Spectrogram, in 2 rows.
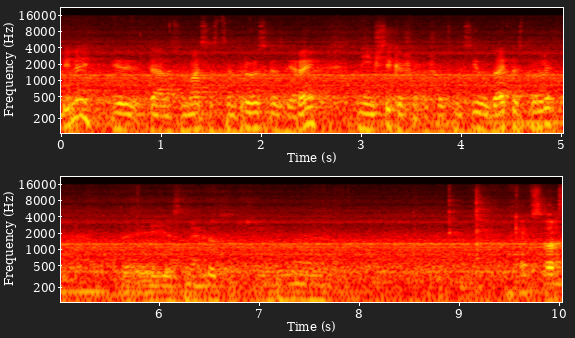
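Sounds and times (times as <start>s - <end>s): faint high-pitched hum: 0.0s - 10.0s
low even hiss: 0.0s - 10.0s.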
